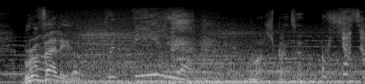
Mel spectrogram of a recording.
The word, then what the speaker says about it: Revelio: Rebellious. Saying it wrong. Revelio.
